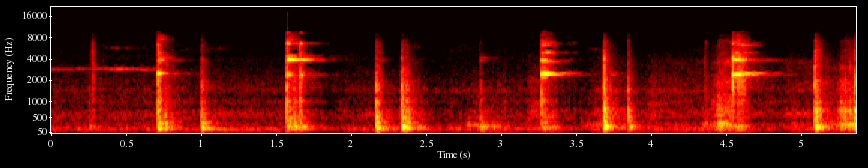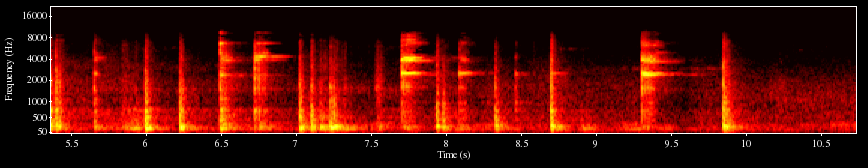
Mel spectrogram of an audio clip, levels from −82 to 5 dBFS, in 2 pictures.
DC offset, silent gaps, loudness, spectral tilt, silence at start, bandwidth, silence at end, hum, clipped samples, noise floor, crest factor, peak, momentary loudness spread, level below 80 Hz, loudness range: under 0.1%; none; -20 LUFS; -3.5 dB/octave; 0.25 s; 10 kHz; 0.75 s; none; under 0.1%; -50 dBFS; 22 dB; 0 dBFS; 18 LU; -62 dBFS; 2 LU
